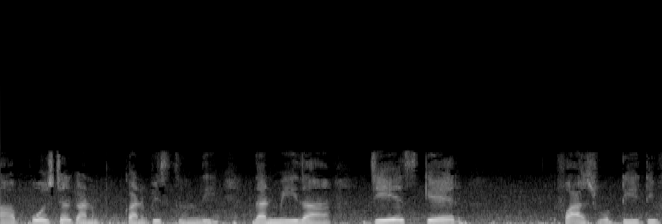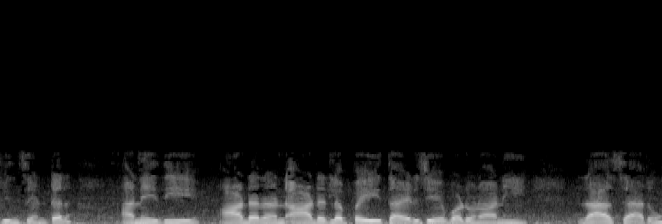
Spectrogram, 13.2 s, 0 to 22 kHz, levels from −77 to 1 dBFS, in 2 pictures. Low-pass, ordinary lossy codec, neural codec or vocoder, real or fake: 7.2 kHz; MP3, 32 kbps; none; real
